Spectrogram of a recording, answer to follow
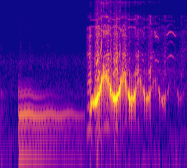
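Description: Comic boing-type sound effect: a low wobbling tone lasting under a second, then a louder high whistle-like tone sliding rapidly up and down, about six swings a second.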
